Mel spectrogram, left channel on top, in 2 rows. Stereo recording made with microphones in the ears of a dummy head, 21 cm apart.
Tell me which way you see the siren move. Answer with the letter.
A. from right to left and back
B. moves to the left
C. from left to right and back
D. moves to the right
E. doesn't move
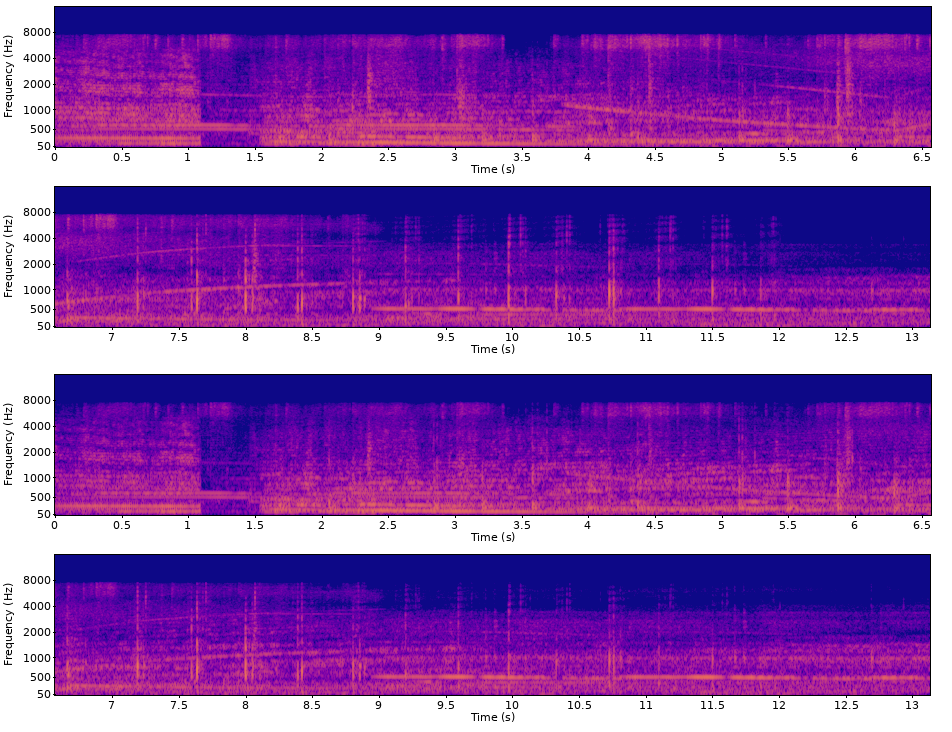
D.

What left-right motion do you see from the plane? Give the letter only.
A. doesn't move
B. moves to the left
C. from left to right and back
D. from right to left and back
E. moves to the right
E.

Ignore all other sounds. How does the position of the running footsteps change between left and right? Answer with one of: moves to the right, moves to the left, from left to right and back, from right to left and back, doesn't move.
moves to the left.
